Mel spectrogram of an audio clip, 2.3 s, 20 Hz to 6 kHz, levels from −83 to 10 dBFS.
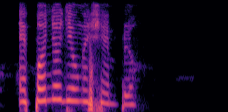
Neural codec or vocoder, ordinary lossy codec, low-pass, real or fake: codec, 16 kHz, 8 kbps, FreqCodec, larger model; Opus, 32 kbps; 5.4 kHz; fake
